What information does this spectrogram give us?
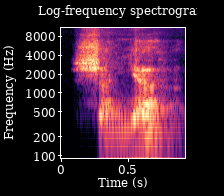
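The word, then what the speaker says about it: שתיים: in the second way for how do you say two in Hebrew is sha it's like a sha I will be showing you right. Shya or Shany. Those are the two ways to say to in the Hebrew.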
